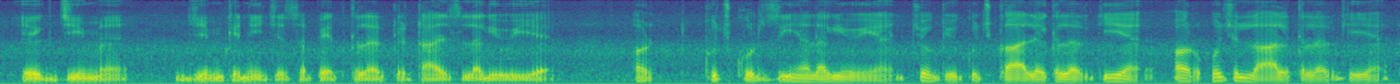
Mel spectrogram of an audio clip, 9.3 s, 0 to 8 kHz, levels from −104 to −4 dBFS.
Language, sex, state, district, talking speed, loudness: Hindi, male, Goa, North and South Goa, 200 wpm, -18 LUFS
